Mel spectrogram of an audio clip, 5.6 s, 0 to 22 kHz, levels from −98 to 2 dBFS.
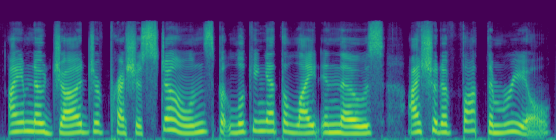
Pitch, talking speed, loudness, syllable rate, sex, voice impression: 235 Hz, 215 wpm, -15 LUFS, 4.9 syllables/s, female, feminine, middle-aged, tensed, powerful, clear, slightly fluent, intellectual, friendly, elegant, lively, slightly kind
